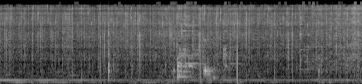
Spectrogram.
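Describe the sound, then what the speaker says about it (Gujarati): Cabbage and green chillies fry in a pan with asafoetida and turmeric, giving a steady close sizzle with occasional stirring scrapes, no voices. "મરચાં સતરાઈ જાય એટલે કોબી નાખી સ્વાદ પ્રમાણે મીઠું નાખી દઈશું"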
